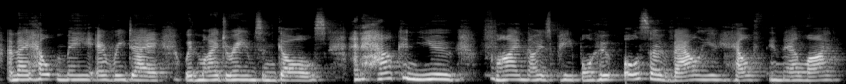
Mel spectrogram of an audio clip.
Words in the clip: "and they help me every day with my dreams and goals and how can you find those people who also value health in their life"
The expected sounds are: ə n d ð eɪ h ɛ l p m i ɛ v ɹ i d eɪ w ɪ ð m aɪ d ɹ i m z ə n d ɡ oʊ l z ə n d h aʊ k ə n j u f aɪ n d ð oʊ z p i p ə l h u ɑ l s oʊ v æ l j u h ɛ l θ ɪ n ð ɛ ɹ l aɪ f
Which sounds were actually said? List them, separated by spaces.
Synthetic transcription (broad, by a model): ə n ð eɪ h ɛ l p m i ɛ v ɹ i d eɪ w ɪ ð m aɪ d ɹ i m z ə n ɡ oʊ l z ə n h aʊ k ə n j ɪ f aɪ n ð oʊ z p i p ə l h u ɑ l s oʊ v æ l j u h ɛ l θ ɪ n ð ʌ ɹ l aɪ f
